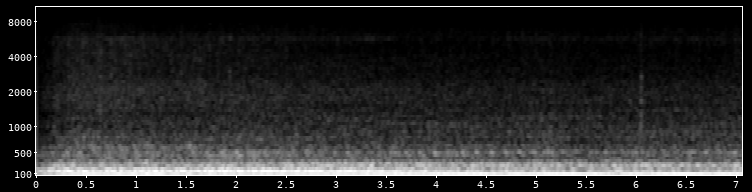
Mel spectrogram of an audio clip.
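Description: The truck's rebuilt 360 cubic-inch V8 idling steadily, a low, even engine sound that cuts in suddenly at the start.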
